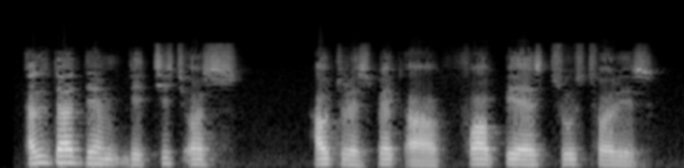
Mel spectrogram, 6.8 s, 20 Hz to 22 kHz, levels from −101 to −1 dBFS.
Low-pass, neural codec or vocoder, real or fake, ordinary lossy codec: 19.8 kHz; none; real; AAC, 24 kbps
